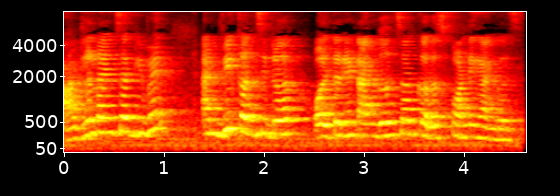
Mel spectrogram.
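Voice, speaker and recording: Amid noticeable background noise and audible room echo, a woman speaks at a high pitch with very wide pitch swings. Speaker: math teacher. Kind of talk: tutorial. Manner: slow, deliberate.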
